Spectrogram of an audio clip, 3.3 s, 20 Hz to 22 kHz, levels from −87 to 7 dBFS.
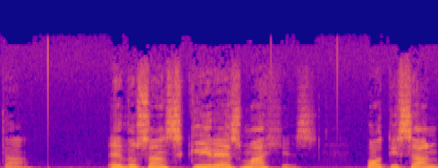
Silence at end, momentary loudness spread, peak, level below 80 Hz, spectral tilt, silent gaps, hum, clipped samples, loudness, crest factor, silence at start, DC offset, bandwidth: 0 s; 16 LU; -2 dBFS; -54 dBFS; -3.5 dB/octave; none; none; under 0.1%; -18 LUFS; 18 dB; 0 s; 0.6%; 17.5 kHz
